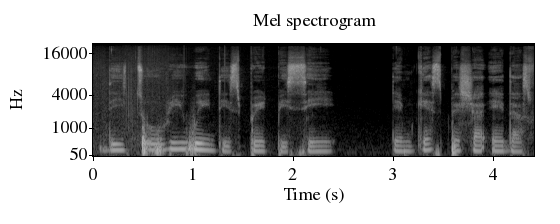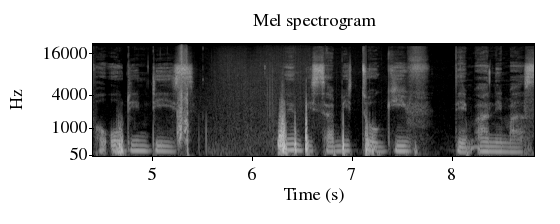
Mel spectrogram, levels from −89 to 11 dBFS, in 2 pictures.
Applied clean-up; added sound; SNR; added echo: none; Fire; 15 dB; none.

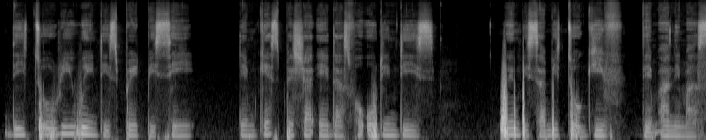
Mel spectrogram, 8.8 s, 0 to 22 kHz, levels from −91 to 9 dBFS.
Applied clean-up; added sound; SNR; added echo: none; none; none; none.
